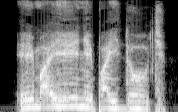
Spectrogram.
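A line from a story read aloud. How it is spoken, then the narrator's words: Hoarse wheeze. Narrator (Russian): прохрипел Митя Бритоус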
